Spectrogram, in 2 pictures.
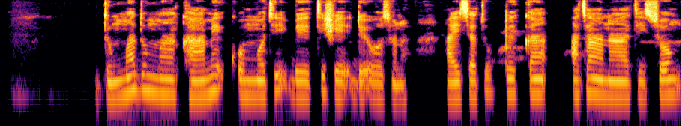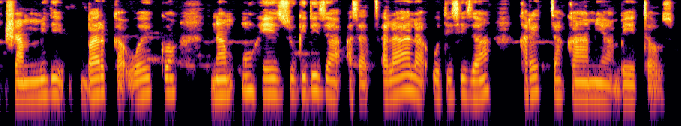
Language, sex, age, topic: Gamo, male, 25-35, government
